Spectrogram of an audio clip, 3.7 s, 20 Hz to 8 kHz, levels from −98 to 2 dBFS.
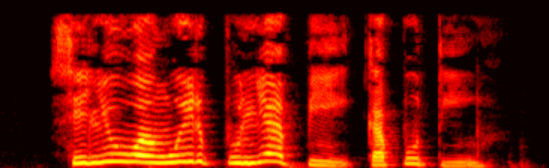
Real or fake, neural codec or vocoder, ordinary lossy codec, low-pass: fake; vocoder, 44.1 kHz, 128 mel bands every 256 samples, BigVGAN v2; MP3, 64 kbps; 7.2 kHz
